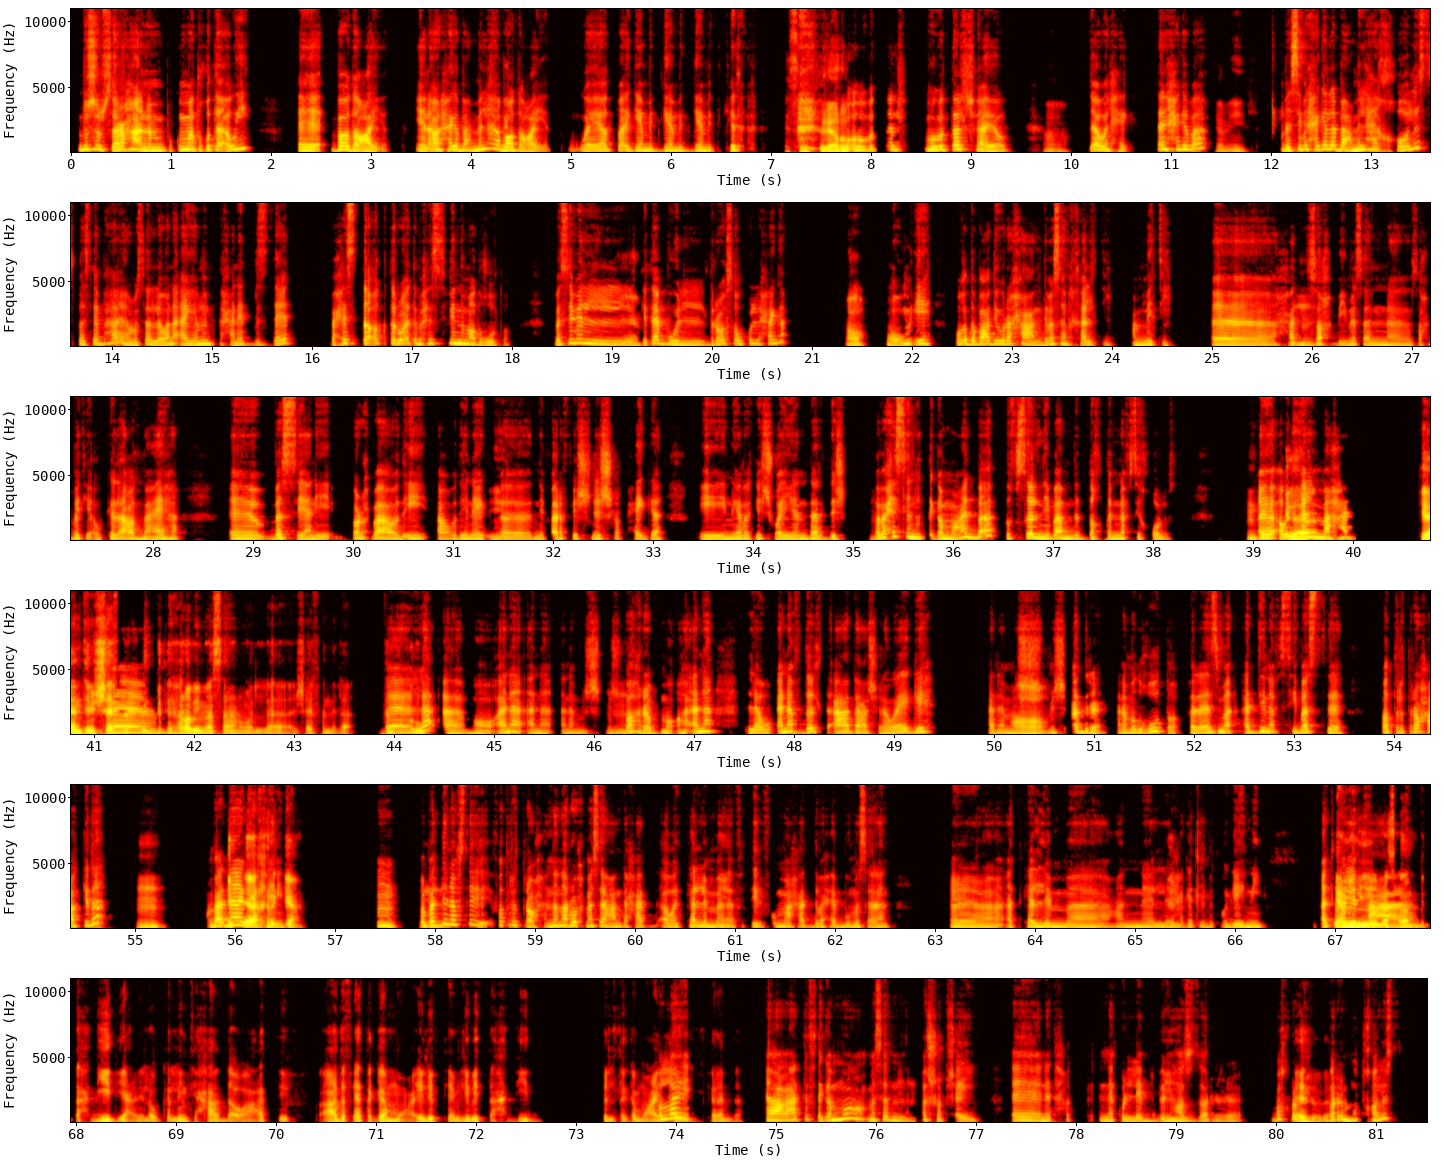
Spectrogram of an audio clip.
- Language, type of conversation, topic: Arabic, podcast, بتعمل إيه لما تحس إنك مضغوط نفسيًا؟
- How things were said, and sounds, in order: chuckle; tapping; unintelligible speech; in English: "المود"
